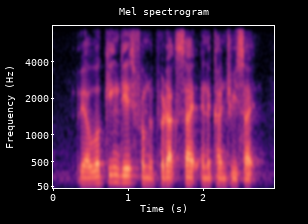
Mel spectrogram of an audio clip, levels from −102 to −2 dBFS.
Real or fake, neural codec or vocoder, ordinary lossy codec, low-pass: real; none; none; 7.2 kHz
